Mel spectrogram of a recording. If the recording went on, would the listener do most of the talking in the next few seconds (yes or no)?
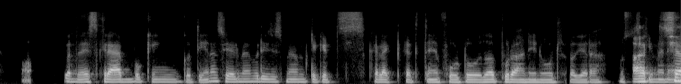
yes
